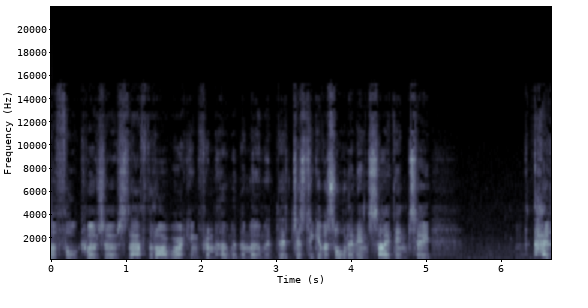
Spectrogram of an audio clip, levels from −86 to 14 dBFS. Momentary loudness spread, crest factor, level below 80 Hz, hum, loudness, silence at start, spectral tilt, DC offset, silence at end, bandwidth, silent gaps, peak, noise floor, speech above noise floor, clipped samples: 11 LU; 22 dB; under -90 dBFS; none; -31 LUFS; 0 s; 1.5 dB/octave; under 0.1%; 0 s; 15.5 kHz; none; -12 dBFS; -65 dBFS; 32 dB; under 0.1%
